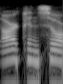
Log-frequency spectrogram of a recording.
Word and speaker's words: Arkansas: word representing the sound it should be pronounced in three syllables with the final s silent the a in each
